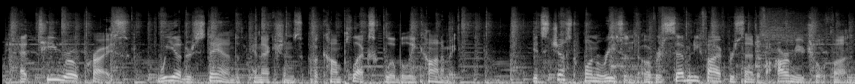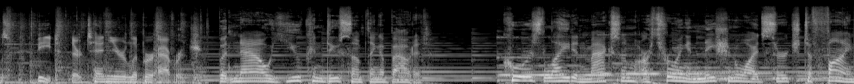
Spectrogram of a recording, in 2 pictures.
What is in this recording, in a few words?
Commercial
